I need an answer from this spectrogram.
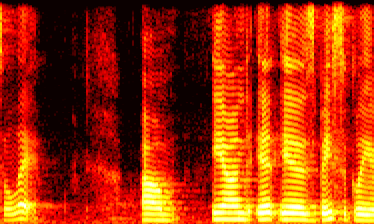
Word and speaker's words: sole: had i s o l e but it's pronounced soay um and it is basically a combination of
